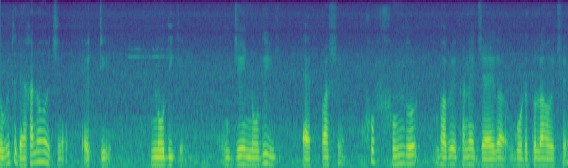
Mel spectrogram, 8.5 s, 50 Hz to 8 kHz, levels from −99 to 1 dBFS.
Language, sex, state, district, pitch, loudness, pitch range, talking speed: Bengali, male, West Bengal, Jhargram, 120 Hz, -19 LUFS, 100-130 Hz, 115 wpm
